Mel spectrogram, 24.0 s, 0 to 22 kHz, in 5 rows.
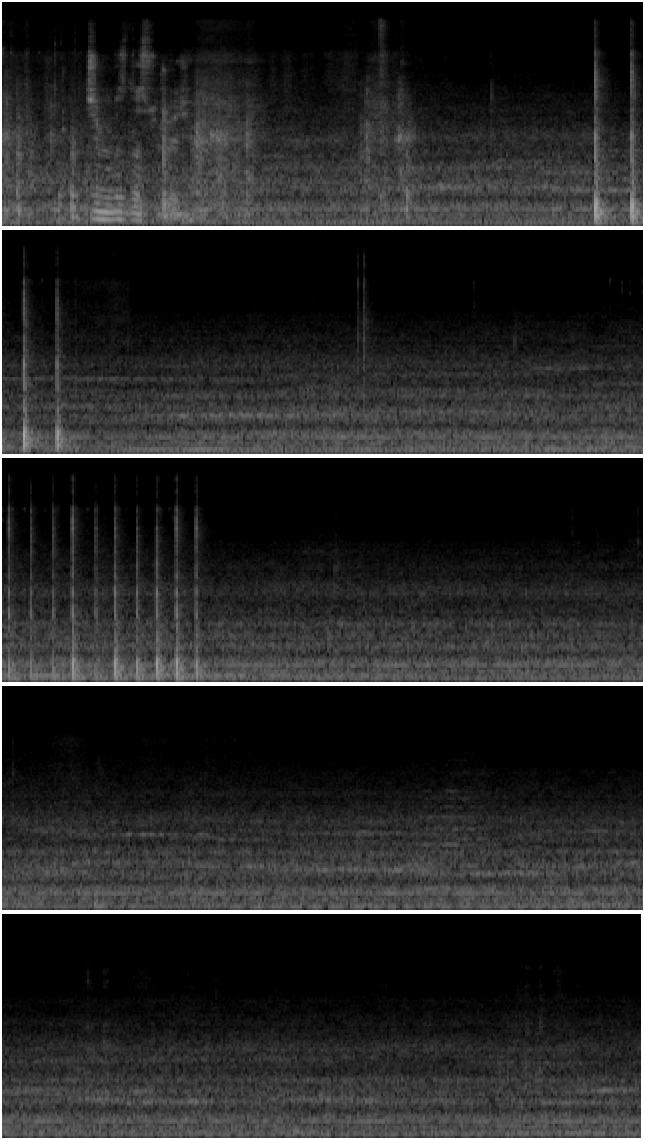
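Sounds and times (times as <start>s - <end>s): sharp taps on hard material: 9.6s - 11.2s.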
